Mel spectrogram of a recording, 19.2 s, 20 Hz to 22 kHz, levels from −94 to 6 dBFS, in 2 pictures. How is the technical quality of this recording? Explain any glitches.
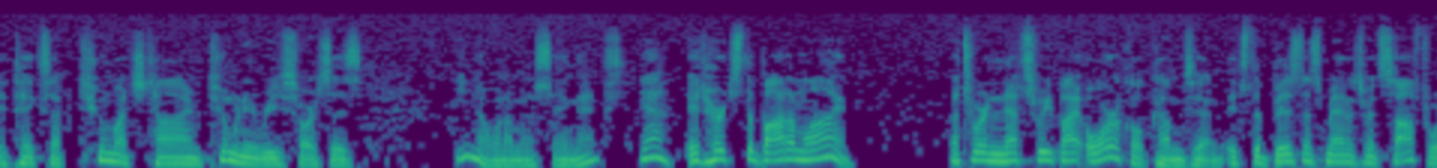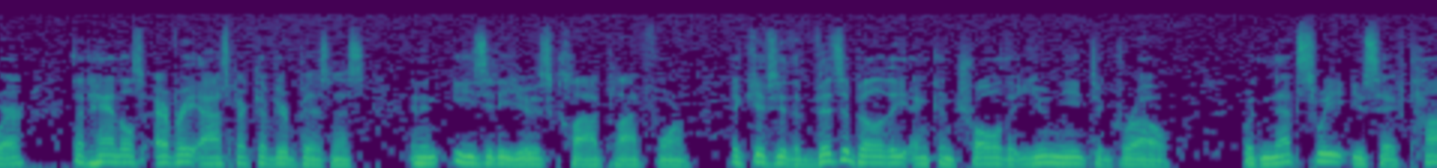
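The recording suffers from overdone noise removal, audible from start to finish. A noise reduction stage set far too aggressively is clamping down on individual frequency bands whenever their level sits close to what it judges to be noise. Between phrases the background collapses to near silence with twinkling, glassy specks, and softer parts of the speech are pulled out with it. Unlike a noise gate, which mutes everything at once, this strips bands selectively.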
